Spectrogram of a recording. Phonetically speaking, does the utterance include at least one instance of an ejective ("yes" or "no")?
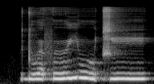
no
